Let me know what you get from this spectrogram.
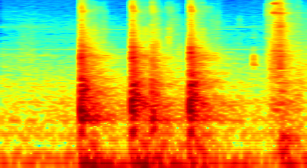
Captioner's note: knock, knock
